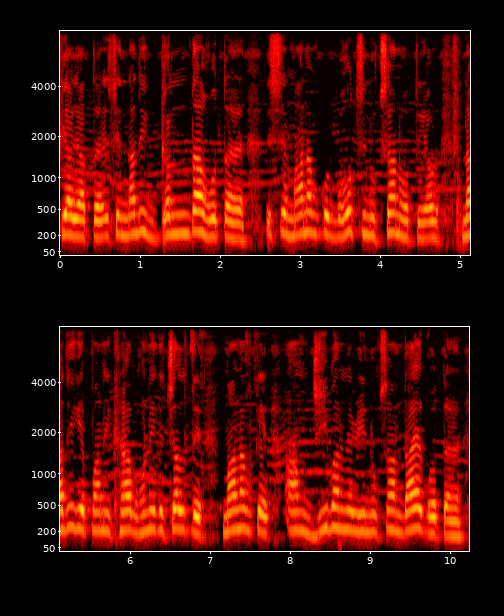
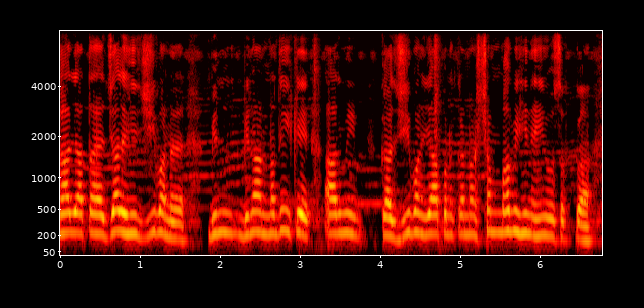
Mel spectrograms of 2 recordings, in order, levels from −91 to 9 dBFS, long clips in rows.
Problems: constant background noise, continuous background conversations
